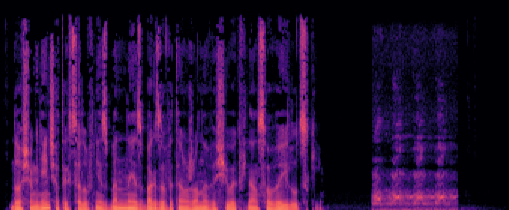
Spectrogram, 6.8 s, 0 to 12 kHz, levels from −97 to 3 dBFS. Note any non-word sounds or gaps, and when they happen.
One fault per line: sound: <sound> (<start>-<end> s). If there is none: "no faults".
sound: bark (5.0-6.1 s)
